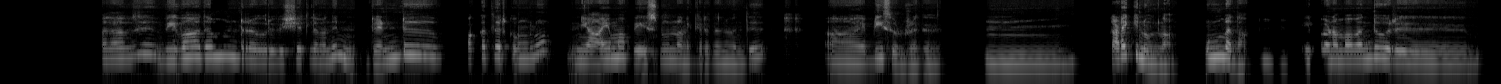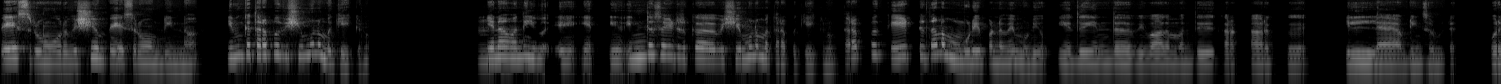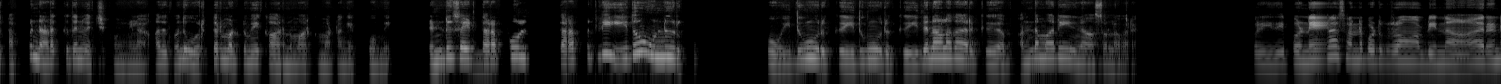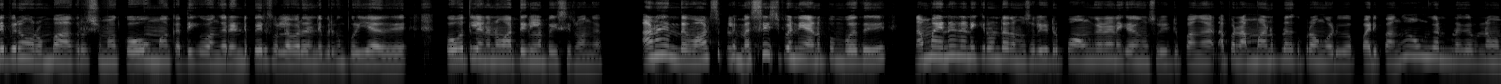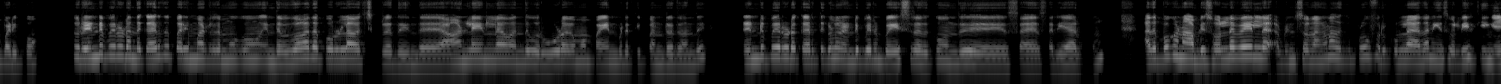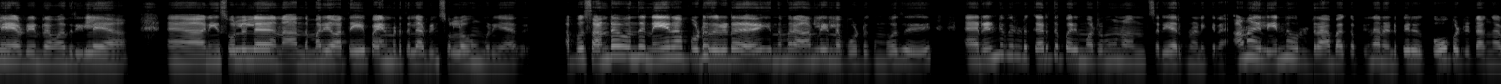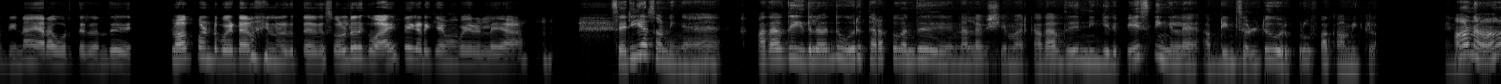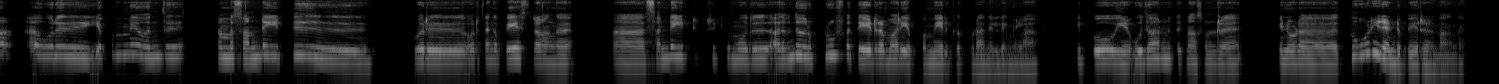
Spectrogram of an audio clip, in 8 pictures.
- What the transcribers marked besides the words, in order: other background noise; tapping; drawn out: "ம்"; drawn out: "ஒரு"; trusting: "ஒரு தப்பு நடக்குதுன்னு வச்சுக்கோங்களேன், அதுக்கு … ஏதோ ஒண்ணு இருக்கும்"; "தரப்புலயும்" said as "தரப்புத்திலயும்"; other noise; "என்னன்னமோ" said as "என்னென்ன"; in English: "மெசேஜ்"; unintelligible speech; in English: "ஆன்லைன்ல"; in English: "ப்ரூஃப்"; laughing while speaking: "நீங்க சொல்லியிருக்கீங்களே அப்பிடின்ற மாதிரி இல்லயா?"; laughing while speaking: "போட்டத"; in English: "ஆன்லைன்ல"; in English: "டிராபேக்"; in English: "ப்ளாக்"; laughing while speaking: "பண்ட்டு போயிட்டாங்கன்னா, இன்னொருத்தர் சொல்றதுக்கு வாய்ப்பே கிடைக்காம போயிரும் இல்லயா!"; inhale; in English: "ப்ரூஃபா"; drawn out: "சண்டையிட்டு"; in English: "ப்ரூஃப்ப"
- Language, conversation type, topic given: Tamil, podcast, ஆன்லைன் மற்றும் நேரடி உறவுகளுக்கு சீரான சமநிலையை எப்படி பராமரிப்பது?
